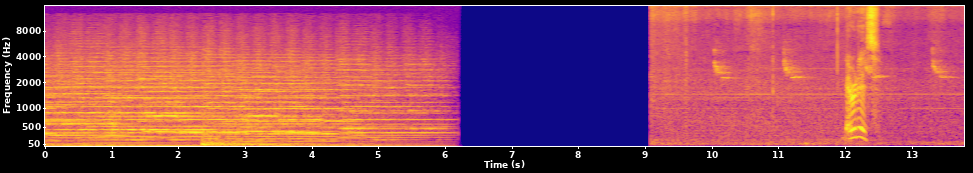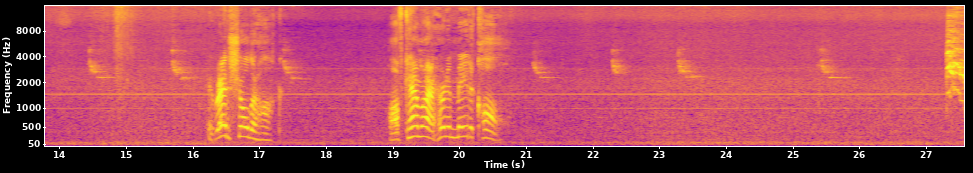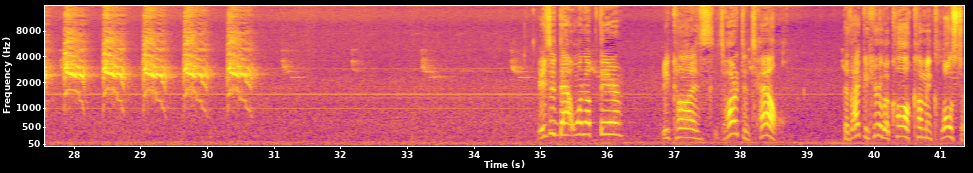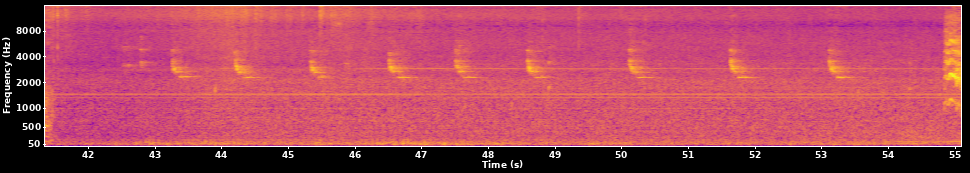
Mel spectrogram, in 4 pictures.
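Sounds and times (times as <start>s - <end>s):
low wind rumble: 0.0s - 5.0s, 42.0s - 51.8s
bird calling: 27.3s - 31.5s.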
